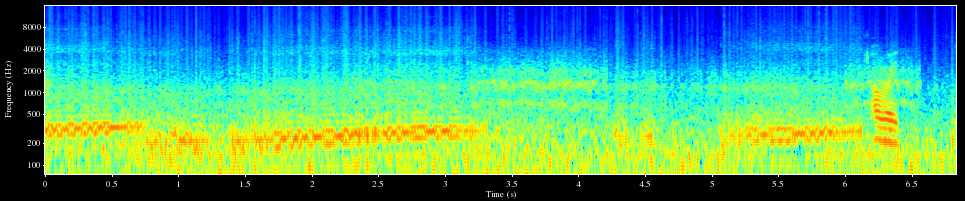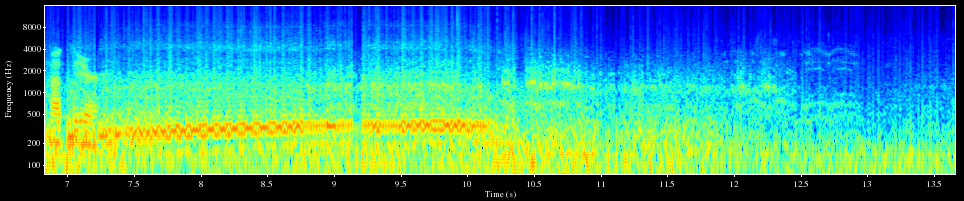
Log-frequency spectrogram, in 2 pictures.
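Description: A motorcycle engine revs and hums steadily, rising and falling in pitch.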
